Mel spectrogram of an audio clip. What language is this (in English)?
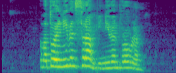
Macedonian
